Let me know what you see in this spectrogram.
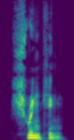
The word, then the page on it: shrinking: British English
